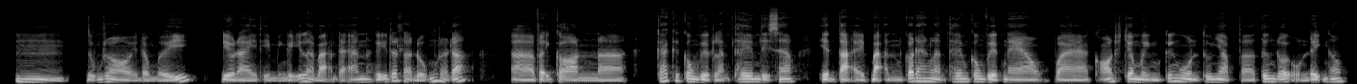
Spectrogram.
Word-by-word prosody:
Ừm, 120 -7 -1 0.2
đúng 105 - -3
rồi, 105 -6 0
đồng 95 -1 -4
ý. 100 - +2 0.3
Điều 110 -3 +3
này 95 -2 -1
thì 100 +1 -6
mình 95 0 -6
nghĩ 100 - -1
là 145 -3 +1
bạn - - -1
đã 110 - -3
n 120 - +1
nghĩ 115 - +2
rất 170 +1 -1
là - - 0
đúng 115 +11 -1
rồi 165 - -1
đó. 175 - +3 0.4
À, 105 -2 +1
vậy - - +2
còn, 100 -2 0
à, 95 -1 0 0.3
các 150 +3 +1
cái 160 -2 -3
công 135 -3 +3
việc 110 -4 +3
làm 100 -2 -2
thêm 130 0 +2
thì 115 -3 +1
sao? 125 +5 0 0.2
Hiện - - +3
tại 105 0 +3
bạn 105 0 +1
có 145 - +5
đang 145 -1 +1
làm 125 -4 +1
thêm 135 0 0
công 130 0 +1
việc 125 - +3
nào 105 -1 -1
và 105 -1 0
có 110 - 0
đ - - -3
cho 130 - +3
mình 110 -4 +2
một 100 - -2
cái 145 - 0
nguồn 125 -7 +1
thu 125 - -1
nhập, 120 -3 +1
à, 100 0 -3
tương 130 +6 +1
đối 125 0 +3
ổn 95 0 -4
định 115 - +3
hông? 130 +2 -1
110 Hz, 255 wpm, -23 LUFS, 100-130 Hz, 0.4 s, có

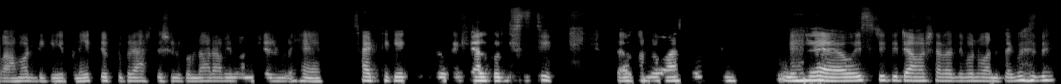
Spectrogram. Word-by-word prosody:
আমার 155 +1 -2
দিকে 150 0 -5
এখন 145 -1 -7
একটু, 165 - -19
একটু 160 0 -11
করে 160 0 -1
আসতে 150 +1 -9
শুরু 155 - -4
করল। 150 0 -2
আর 160 - -5
আমি 160 0 -3
মানুষের 160 0 -4 0.3
হ্যাঁ, 150 -3 0 0.4
সাইড 175 -1 +2
থেকে 175 -1 -1
একটু 180 - -24
করে - - -23
ওকে 165 - -10
খেয়াল 175 -1 +6
করতেছি। 170 +3 -2 0.7
তখন 165 +1 -1
ও - - +2 0.2
আস্তে, 175 0 -4
আস্তে - - -36 0.6
উম-হ্যাঁ 175 +1 +7 0.2
ওই 175 - +5
স্মৃতিটা 185 -1 0
আমার 170 0 +1
সারাজীবন 165 -1 -3
মনে 155 -1 -1
থাকবে 165 +3 +1 0.2
যে 190 - +3
170 Hz, 180 wpm, -20 LUFS, 160-175 Hz, 0.7 s, উম-হ্যাঁ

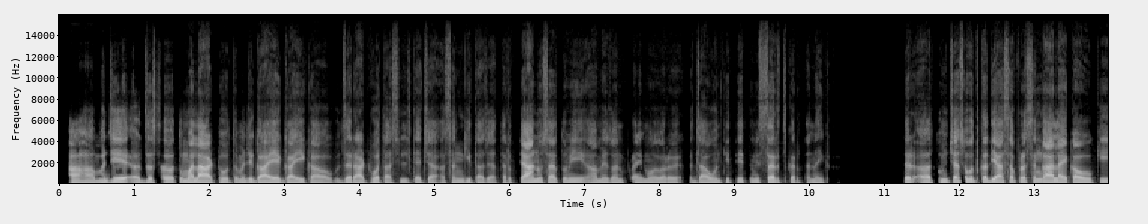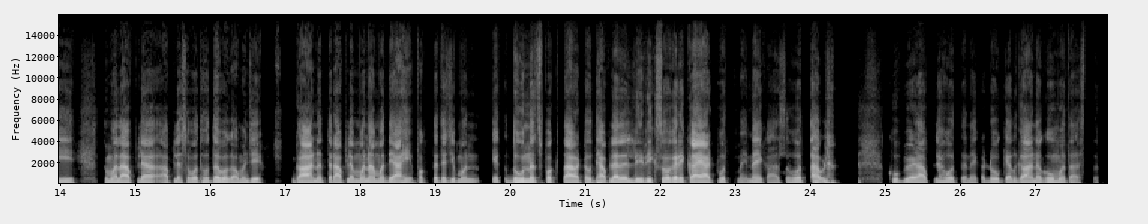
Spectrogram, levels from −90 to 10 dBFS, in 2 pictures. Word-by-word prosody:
हां, 150 0 +3
हां. 140 -3 0
म्हणजे 145 +5 +2
अ, 150 -5 -3
जसं 165 +3 -1
तुम्हाला 150 -1 +4
आठवतं 135 +1 -2
म्हणजे 135 0 -2
गायक-गायिका 130 +1 +1 0.4
जर 135 -1 0
आठवत 125 +1 0
असेल 125 +1 -5
त्याच्या, 120 -2 -4 0.2
संगीताच्या, 125 -3 -5
तर 130 +1 -6
त्यानुसार 160 -1 +3
तुम्ही 155 -1 -2 0.2
Amazon 135 0 -4
Primeवर 130 0 -4 0.4
जाऊन 130 +1 -1
तिथे 145 +5 -6
तुम्ही 170 -1 -7
सर्च 145 -4 0
करता 120 -3 -8
नाही 125 0 -5
का? 115 - -20 1.0
तर 170 +1 +1
अ, 155 -1 0
तुमच्यासोबत 185 +2 -1
कधी 195 +1 +2
असा 185 +2 +1
प्रसंग 190 +1 -2
आलाय 165 -1 +5
का 145 - +4
ओ, 130 -1 +2
की 140 0 -1 0.4
तुम्हाला 150 0 +2
आपल्या 160 +3 +1 0.2
आपल्यासोबत 165 +4 -2
होतं 180 0 +2
बघा 130 -6 +2
म्हणजे 135 +3 0 0.5
गाणं 135 +3 +5
तर 175 - -2
आपल्या 155 +2 +2
मनामध्ये 170 +1 +1
आहे 155 -5 +3
फक्त 140 +2 -6
त्याची 180 +1 -2
मन 185 +1 -4 0.3
एक 175 - -4 0.2
धूनच 170 +2 +6
फक्त 175 -1 -2
आठवते 140 -1 +3
आपल्याला 155 +3 +5
लिरिक्स 155 +2 +1
वगैरे 170 0 +5
काय 165 -2 +8
आठवत 150 +1 +2
नाही 115 -2 -11
नाही 140 +2 -1
का? 130 -2 -12
असं 140 +4 -9
होतं 175 +1 0
आपलं. 160 -4 +1 0.8
खूप 185 0 -5
वेळ 185 -1 +2
आपल्याला 180 +1 -2
होतं, 135 -6 -3
नाही 145 +2 -9
का, 145 - -9
डोक्यात 145 +2 -2
गाणं 145 +2 +2
घुमत 150 -2 -1
असतं. 140 -3 -11
150 Hz, 160 wpm, -21 LUFS, 130-165 Hz, 1.0 s, काय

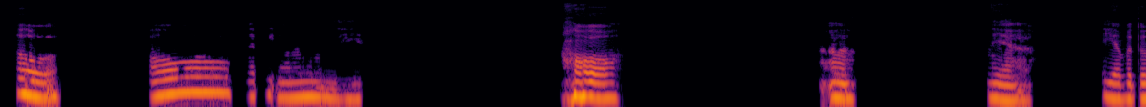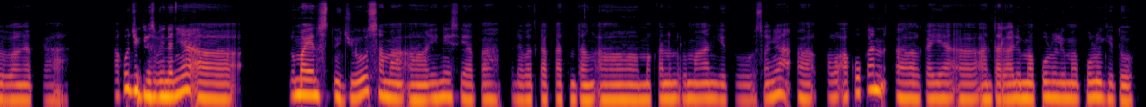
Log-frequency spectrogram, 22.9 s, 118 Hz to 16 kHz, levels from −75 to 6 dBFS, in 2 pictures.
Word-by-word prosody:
Oh, 195 -4 +2 0.9
oh 230 +4 0
berarti 190 +3 -14
mmm, 185 0 -2
ya 170 0 -10
ya. - - -10 2.0
Oh. 180 -3 +2 2.0
Heeh. 175 -1 -1 1.4
Iya, 170 -2 -1 0.9
iya 180 -2 -2
betul 170 0 -2
banget, 165 0 -1
Kak, 165 0 -11 0.5
aku 240 - -7
juga 205 -6 +6
sebenernya, 195 +5 +6
eee, 175 -2 +2 0.6
lumayan 210 0 +6
setuju 190 +1 0
sama, 185 -7 +1
eee, 170 +1 +1
ini 190 0 +2
sih 180 -2 -4
apa, 170 0 -4
pendapat, 170 0 -5
Kakak, 170 0 -4
tentang, 165 0 0
eee, 170 0 +2
makanan 175 +1 0
rumahan 175 0 -1
gitu 165 0 -8
soalnya, 195 +6 -1
eee, 175 -1 -1
kalau 185 +1 -7
aku 190 +4 -4
kan, 270 +2 +3 0.2
eee, 180 -2 0
kayak, 175 0 -1
eee, 175 0 -1
antara 170 0 0
50-50 180 +1 +2
gitu, 165 -2 -2
180 Hz, 110 wpm, -21 LUFS, 170-190 Hz, 2.0 s, juga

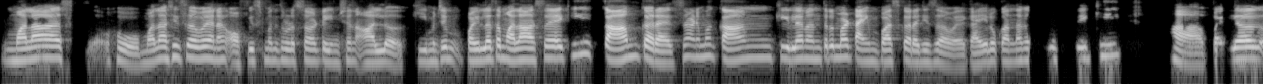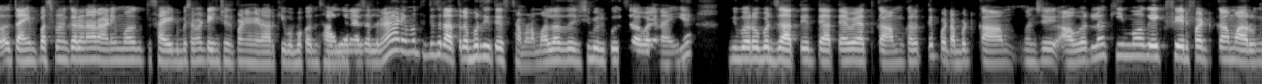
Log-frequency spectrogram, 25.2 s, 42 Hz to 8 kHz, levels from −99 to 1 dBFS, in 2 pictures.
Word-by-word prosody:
मला 190 +3 +5 0.8
हो, 150 -8 -4
मला 175 +5 +1
अशी 220 +2 0
सवय 220 -1 +1
आहे 215 -1 +4
ना, 195 - +2
ऑफिसमध्ये 185 +3 -7
थोडसं 185 0 -3
टेन्शन 175 +1 -5
आलं 160 +1 0
की 175 0 -9
म्हणजे 175 +4 -3 0.2
पहिलं 185 +2 +3
तर 230 - +3
मला 195 -2 +6
असं 195 +3 -1
आहे, 215 0 +7
की 260 +6 -6 0.2
काम 205 +5 +9
करायचं 170 0 +4
आणि 235 -1 -1
मग 245 +1 -7
काम 215 +4 +3
केल्यानंतर 210 +1 0
मला 225 +1 +2
टाईमपास 180 -1 +4
करायची 170 -1 -1
सवय 150 -6 -4
आहे. 130 - -6
काही 150 +4 -3
लोकांना 180 0 -3
कसं 195 +1 -10
असते 205 +1 -8
की 245 0 -7 0.6
हां, 145 -1 +4
पहिलं 205 +3 +3
टाईम 180 0 +4
पास 205 - -3
पण 205 -1 -6
करणार 200 0 +1
आणि 185 -1 +1
मग 190 0 -5 0.2
साइड 170 -2 0
बाय 180 - -11
साइड 185 +1 -8
टेन्शन 180 -1 -3
पण 175 - -4
घेणार 155 -1 -4
की 175 - -11
बाबा 165 +2 -8
झालं 160 0 -5
नाही 165 0 -3
झालं 170 -1 -8
नाही - - +1
आणि 340 -1 0
मग 315 0 -9
तिथेच 260 +1 -14
रात्रभर 210 +2 +2
तिथेच 205 -5 -3
थांबणार. 145 -4 -9
मला 175 +3 -2
तशी 190 +2 -9
बिलकुल 190 -1 -7
सवय 165 -3 -2
नाहीये. 155 - -6 0.4
मी 200 - -11
बरोबर 205 +1 -1
जाते 185 +1 +4
त्या-त्या 180 0 +1
वेळात 180 -1 -1
काम 160 +1 -2
करते 180 +6 -7
पटापट 180 -2 -6
काम 165 -1 -1
म्हणजे 180 +1 -8 0.2
आवरलं 190 +8 -4
की 250 0 -8
मग 245 -1 -2
एक 230 - -16
फेरफटका 215 -2 +2
मारून 175 -1 +1
185 Hz, 195 wpm, -23 LUFS, 170-210 Hz, 0.8 s, काम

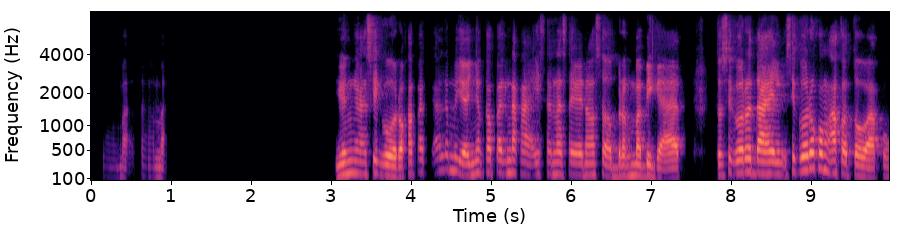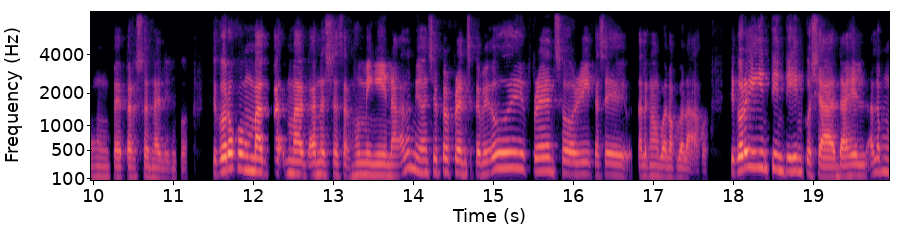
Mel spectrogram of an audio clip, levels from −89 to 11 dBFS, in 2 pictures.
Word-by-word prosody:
Tama, 120 -1 -20 0.2
tama. 125 -3 -17 2.2
Yun 155 +4 0
nga 160 - -3
siguro 140 -4 +2
kapag 180 +2 -4
alam 200 +3 -11
mo 195 - -7
'yon 150 -2 +3
yung 170 - -12
kapag 175 -1 -2
nakaisa 155 -3 -4
na 155 0 -2
sa'yo 155 -1 -1
ng 150 - -1
sobrang 135 -2 -3
mabigat. 120 -5 +1 0.4
So, 145 - -3
siguro 175 +5 +2
dahil 160 -2 +5
siguro 205 +5 +3
kung 220 -5 +2
ako 170 0 +2
'to, 140 -3 +1
ah, 120 - +3
kung 125 -1 -12
pepersonalin 120 -2 -5
ko, 110 - -14 0.3
siguro 215 +6 +5
kung 220 -2 +3
mag 185 -1 +4 0.2
mag-ano 160 -2 +1
siya 155 -1 -5
sa 135 - -6
humingi 150 -1 0
ng 140 - -1
alam 225 +11 -5
mo 225 - -5
'yon 175 - -4
siyempre 180 +1 -3
friends 170 -3 -1
kami, 155 +3 -2
"Uy 230 +1 +3
friends 190 -1 -1
sorry 155 -1 0
kasi 435 -2 -3
talagang 135 0 -7
walang-wala 125 -4 -4
ako." 105 0 -18 0.2
Siguro, 200 +6 +6
iintindihin 220 -5 0
ko 185 - -5
siya 125 -1 +2
dahil 140 +1 0
alam 185 - -4
160 Hz, 165 wpm, -22 LUFS, 140-185 Hz, 2.2 s, Siguro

